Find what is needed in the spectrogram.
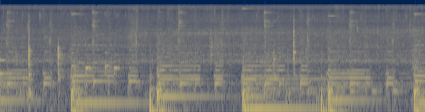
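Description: Chicken burger patties sizzling steadily as they fry in hot olive oil in a non-stick pan, with a few short clicks and scrapes of a wooden spatula against the pan.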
